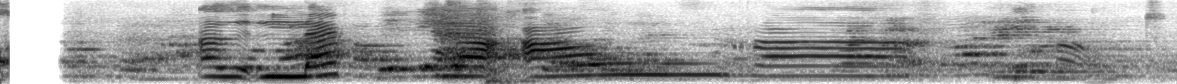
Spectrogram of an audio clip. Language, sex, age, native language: Icelandic, female, 8, Icelandic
